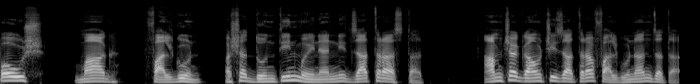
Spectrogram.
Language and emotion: Goan Konkani, neutral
